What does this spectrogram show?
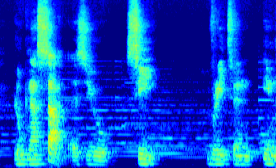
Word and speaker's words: Lughnasadh: In other instances, we find the name Lugnasa as a softer pronunciation of Lugnasad, as you see written in the title below.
